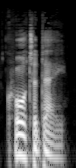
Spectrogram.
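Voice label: "quarter day", English, British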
